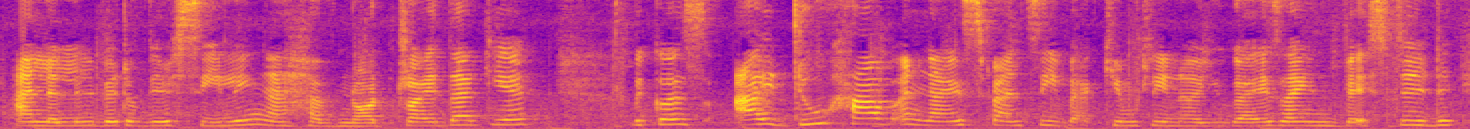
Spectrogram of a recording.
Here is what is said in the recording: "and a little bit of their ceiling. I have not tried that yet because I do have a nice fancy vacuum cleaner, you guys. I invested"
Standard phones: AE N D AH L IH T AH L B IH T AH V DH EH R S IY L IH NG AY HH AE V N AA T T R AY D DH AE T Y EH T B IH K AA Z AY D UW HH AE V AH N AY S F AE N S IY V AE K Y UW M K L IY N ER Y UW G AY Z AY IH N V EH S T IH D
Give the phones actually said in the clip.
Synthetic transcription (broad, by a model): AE N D AH L IH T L B IH T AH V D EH R S IY L IH NG AY HH AE V N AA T T R AY D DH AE T Y EH T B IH K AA Z AY D UW HH AE V AH N AY S F AE N S IY V AE K Y UW M K L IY N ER Y UW G AY Z AY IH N V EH S T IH D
